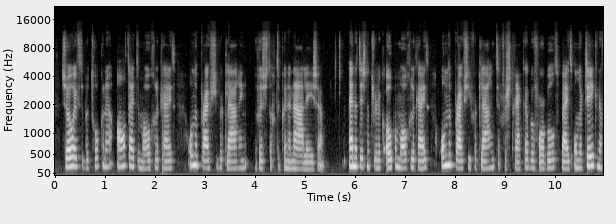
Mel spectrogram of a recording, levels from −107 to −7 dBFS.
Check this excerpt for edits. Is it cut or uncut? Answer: cut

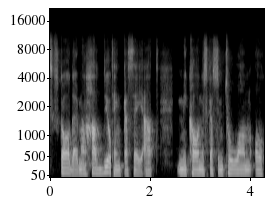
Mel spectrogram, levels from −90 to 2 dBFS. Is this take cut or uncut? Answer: cut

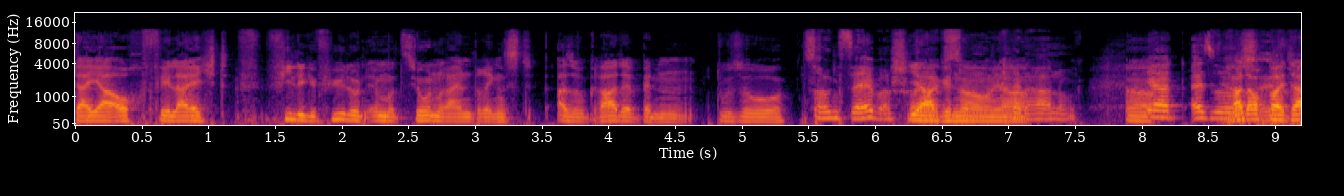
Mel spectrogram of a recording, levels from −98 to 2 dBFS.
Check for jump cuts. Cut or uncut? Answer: cut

